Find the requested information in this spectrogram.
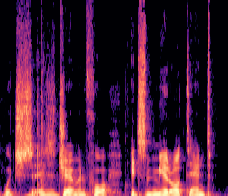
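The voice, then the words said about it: Bad put-on German accent. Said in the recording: “That's a terrible German accent.”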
